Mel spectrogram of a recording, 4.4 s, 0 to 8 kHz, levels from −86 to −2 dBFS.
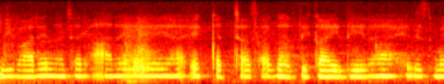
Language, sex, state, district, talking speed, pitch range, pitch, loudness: Hindi, female, Uttar Pradesh, Budaun, 200 wpm, 185-200 Hz, 195 Hz, -18 LUFS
